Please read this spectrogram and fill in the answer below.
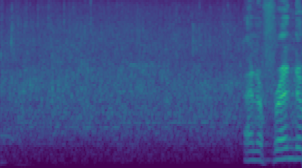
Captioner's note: applause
